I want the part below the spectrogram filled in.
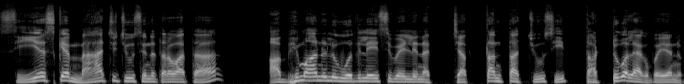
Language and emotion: Telugu, disgusted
